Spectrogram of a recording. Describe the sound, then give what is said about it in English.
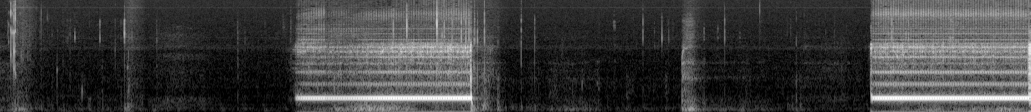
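Outgoing telephone call on speakerphone, with two long, steady buzzing ring tones separated by a quiet pause and a few faint clicks and knocks between them. “We're going to dial this. I'm going to put it on speaker.”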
